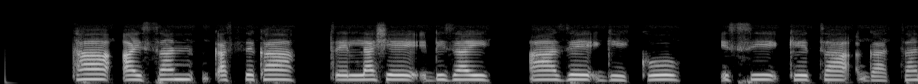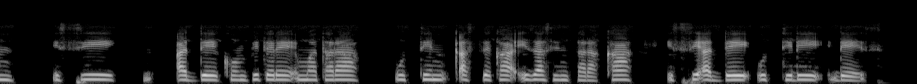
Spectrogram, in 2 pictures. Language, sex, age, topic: Gamo, female, 25-35, government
